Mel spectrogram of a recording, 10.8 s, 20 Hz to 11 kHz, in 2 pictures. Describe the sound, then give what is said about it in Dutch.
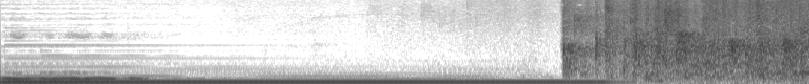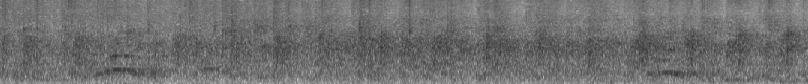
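A sustained low musical chord rings out for a few seconds at the end of a live song performed at the Boekenbeurs book fair for Radio 1's Touché, then the audience bursts into loud, dense applause that carries on steadily to the end. “Een warm applaus”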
